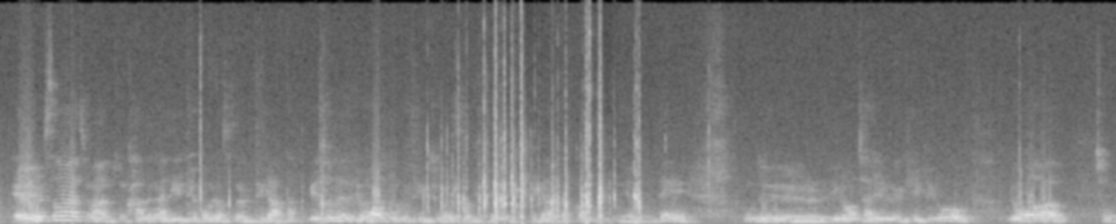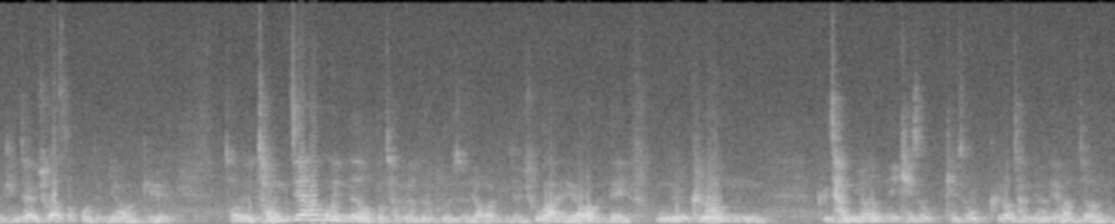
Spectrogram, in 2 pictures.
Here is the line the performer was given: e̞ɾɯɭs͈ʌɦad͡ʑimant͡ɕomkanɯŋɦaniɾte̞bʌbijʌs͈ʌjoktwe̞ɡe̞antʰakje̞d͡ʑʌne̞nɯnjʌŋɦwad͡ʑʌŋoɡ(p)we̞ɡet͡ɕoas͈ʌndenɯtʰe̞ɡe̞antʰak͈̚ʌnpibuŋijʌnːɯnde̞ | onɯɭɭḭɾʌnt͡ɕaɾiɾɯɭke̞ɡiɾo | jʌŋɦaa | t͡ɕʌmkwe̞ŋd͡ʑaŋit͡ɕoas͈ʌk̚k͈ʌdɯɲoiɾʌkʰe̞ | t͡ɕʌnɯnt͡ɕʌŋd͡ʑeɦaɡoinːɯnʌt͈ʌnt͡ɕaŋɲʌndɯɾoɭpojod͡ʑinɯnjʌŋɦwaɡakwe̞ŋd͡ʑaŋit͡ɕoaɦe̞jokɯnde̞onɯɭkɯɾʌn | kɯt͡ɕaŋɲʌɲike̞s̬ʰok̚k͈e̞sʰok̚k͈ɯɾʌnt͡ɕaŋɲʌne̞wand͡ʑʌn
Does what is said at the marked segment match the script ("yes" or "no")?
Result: no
